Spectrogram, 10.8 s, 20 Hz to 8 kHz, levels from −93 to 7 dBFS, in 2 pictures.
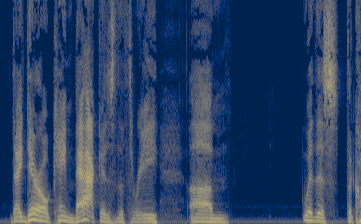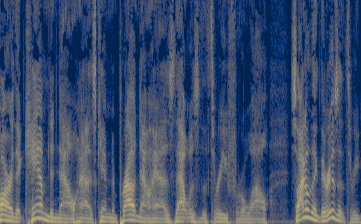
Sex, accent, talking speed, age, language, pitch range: male, American, 190 wpm, 50-69, English, 120-160 Hz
